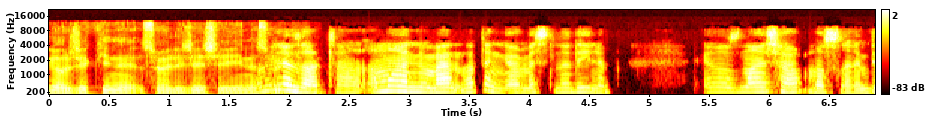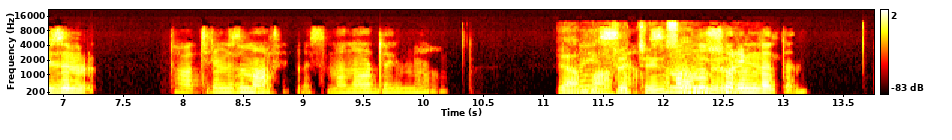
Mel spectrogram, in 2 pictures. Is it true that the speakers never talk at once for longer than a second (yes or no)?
no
